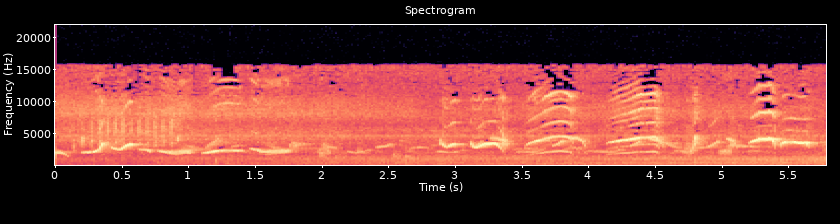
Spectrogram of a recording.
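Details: Midday song of a caged hwamei: fluid whistled notes sliding up and down, growing into fast, buzzy, twisting trills toward the close.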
